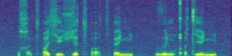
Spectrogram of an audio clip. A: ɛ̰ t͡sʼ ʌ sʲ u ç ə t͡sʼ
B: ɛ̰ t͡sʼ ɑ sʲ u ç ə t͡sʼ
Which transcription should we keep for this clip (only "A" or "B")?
B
